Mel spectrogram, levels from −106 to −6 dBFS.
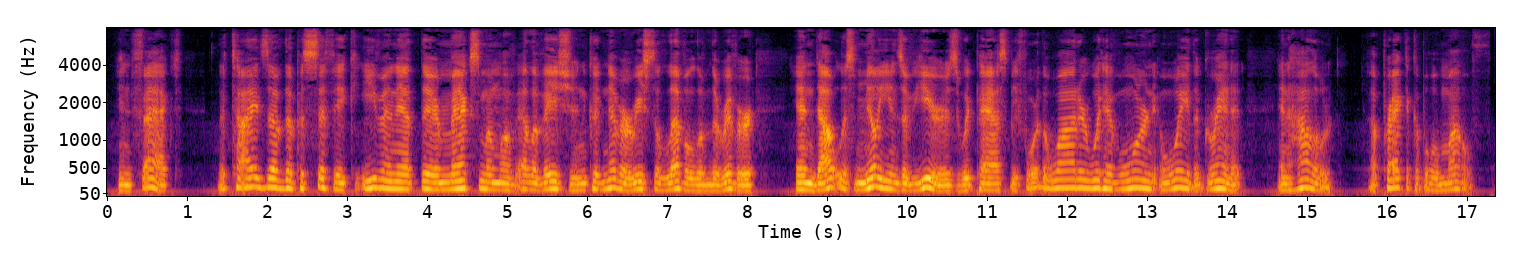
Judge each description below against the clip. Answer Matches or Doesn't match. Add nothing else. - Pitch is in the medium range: Doesn't match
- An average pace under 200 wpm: Matches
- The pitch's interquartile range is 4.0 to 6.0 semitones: Matches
